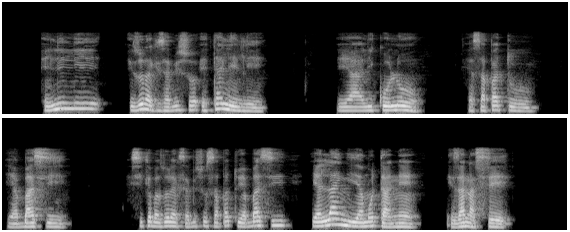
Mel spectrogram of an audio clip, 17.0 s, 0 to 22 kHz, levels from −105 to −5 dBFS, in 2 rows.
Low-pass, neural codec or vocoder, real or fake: 7.2 kHz; none; real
